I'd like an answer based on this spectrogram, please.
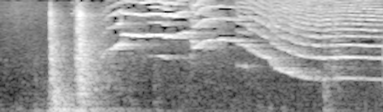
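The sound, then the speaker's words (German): A door opening into a small pastel-yellow toilet room in a house's entrance area: a dull thump, then a few high, squeaky creaking tones that slide downward in pitch. “Ich mache mal die Tür auf.”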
